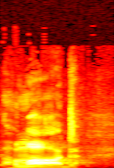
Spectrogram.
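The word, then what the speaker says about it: hamad (חמד): hamad. It's spelled, it's more like C-H-A-M-A-D, but it's pronounced Hamad.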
